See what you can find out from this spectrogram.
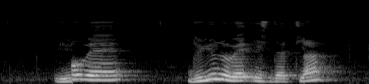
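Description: At 0.71 s and again at 3.03 s, compressed frames are skipped. The speech jumps ahead by roughly 150 ms each time, which fits about seven frames of 23.2 ms.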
